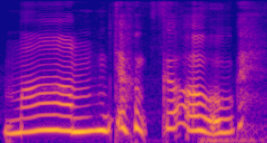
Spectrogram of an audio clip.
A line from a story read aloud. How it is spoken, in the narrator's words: sobbed Mario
